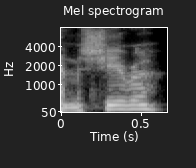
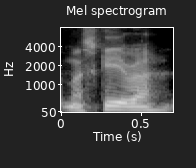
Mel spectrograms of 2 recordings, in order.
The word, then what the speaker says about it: Maschera: this pronunciation all right la mashira de sierra is that right the first is a k the sex is a c right brilliant because that's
